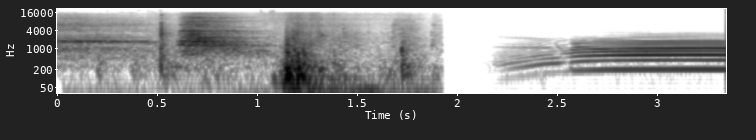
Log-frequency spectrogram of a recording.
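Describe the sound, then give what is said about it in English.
A cow gives a rough, breathy snort, then after a short pause lets out a loud, sustained moo that swells and holds steady. “Don't even think about it, cow.”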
